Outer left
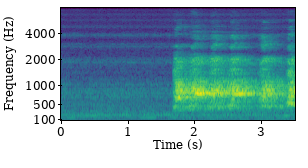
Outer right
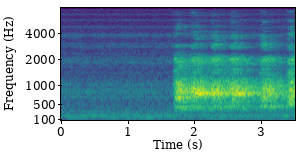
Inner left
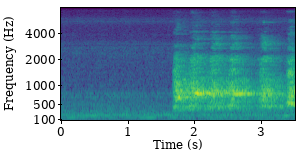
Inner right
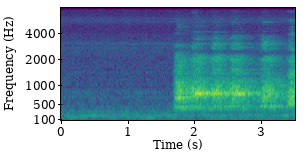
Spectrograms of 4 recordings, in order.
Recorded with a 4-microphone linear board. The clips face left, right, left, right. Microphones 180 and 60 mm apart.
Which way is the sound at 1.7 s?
85° left.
